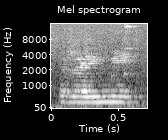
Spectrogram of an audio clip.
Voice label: "rENe", Andamanese; pinch

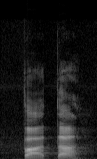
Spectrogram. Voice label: "pata", andamanese

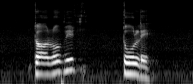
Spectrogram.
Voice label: "TOlobik Tole", Andamanese; pluck the flowers

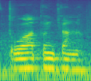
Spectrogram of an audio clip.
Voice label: "toa tuN canap", andamanese; scorpion shell

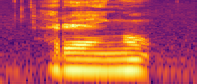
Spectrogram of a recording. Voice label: "rEngo", andamanese

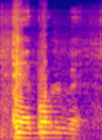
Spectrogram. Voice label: "tEbolbe", andamanese

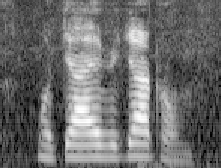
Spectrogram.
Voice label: "ngo caybi caTom", andamanese; what are you doing

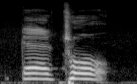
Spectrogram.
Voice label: kETHo prawn, andamanese

